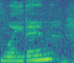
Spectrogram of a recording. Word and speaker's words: Leiden: So that thing is called uh factor 5 leaden. I've also heard it pronounced leen.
